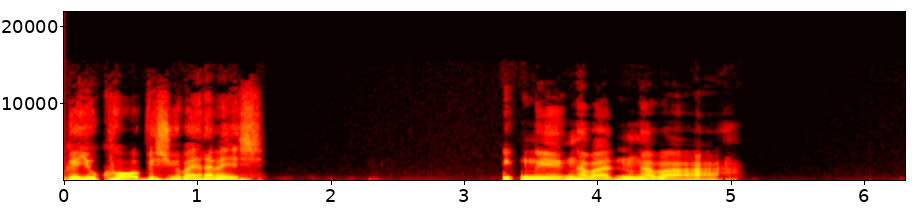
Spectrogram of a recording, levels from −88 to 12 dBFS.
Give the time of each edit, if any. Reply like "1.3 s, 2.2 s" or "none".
none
